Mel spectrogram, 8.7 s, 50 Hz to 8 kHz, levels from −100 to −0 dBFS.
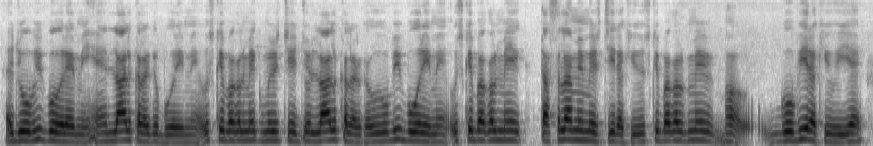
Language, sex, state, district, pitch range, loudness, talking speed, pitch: Hindi, male, Uttar Pradesh, Jyotiba Phule Nagar, 160-185 Hz, -15 LUFS, 300 wpm, 175 Hz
